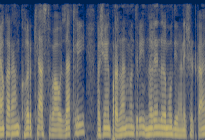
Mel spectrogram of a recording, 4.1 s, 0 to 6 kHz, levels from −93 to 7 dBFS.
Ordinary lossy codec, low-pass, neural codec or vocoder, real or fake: MP3, 48 kbps; 5.4 kHz; codec, 16 kHz in and 24 kHz out, 1.1 kbps, FireRedTTS-2 codec; fake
